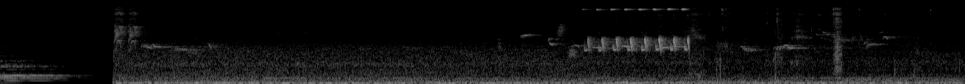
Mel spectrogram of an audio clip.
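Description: Music fades out, and after a moment of silence birds chirp over a steady low rumble. The loudest part is a quick run of about eight high chirps around six seconds in.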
